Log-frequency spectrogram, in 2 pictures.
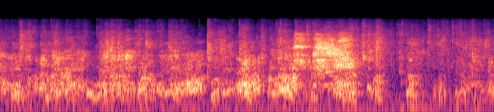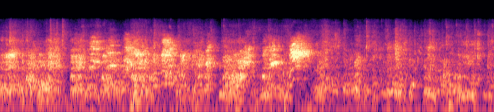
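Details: Jagdterriers in Brazil barking in an irregular, busy stream of rough barks and yelps over about twenty seconds, with a few sharper high yaps and some clattering noise beneath.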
